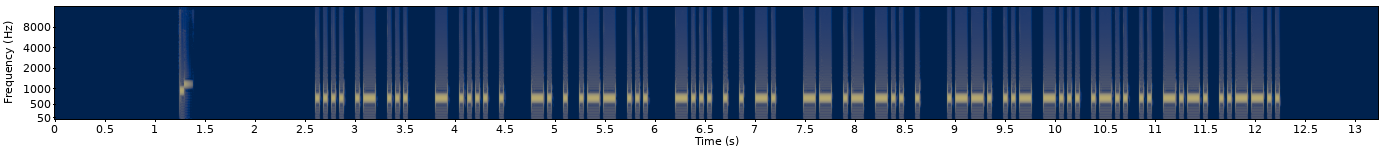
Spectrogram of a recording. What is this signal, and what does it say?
Morse code, heard as a keyed tone, about 30 wpm, 700 Hz. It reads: HAS THE NEWS BEEN MADE PUBLIC?
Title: Sentences from Top 1000 Words - Review Part 3 - 30wpm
